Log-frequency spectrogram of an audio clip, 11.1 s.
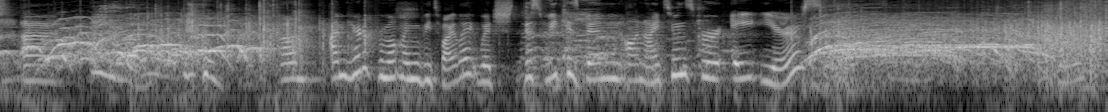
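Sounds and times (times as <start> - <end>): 
speech: 0.2 - 0.6, 2.0 - 8.9
studio audience applause and cheering: 0.5 - 3.3, 8.1 - 11.0.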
